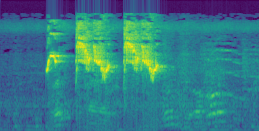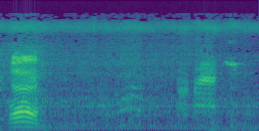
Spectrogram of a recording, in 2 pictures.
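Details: Javan pied starling, caged pet, sung as a lure for a bird that has stopped singing; three loud grating bursts early, then softer whistled and warbling notes trailing off, over a faint hum.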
